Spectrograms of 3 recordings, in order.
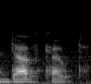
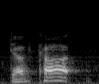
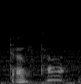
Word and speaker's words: dovecot: be a mailbox is actually a uh a dove coat or however the you pronounce it but it has pigeons pigeon coat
